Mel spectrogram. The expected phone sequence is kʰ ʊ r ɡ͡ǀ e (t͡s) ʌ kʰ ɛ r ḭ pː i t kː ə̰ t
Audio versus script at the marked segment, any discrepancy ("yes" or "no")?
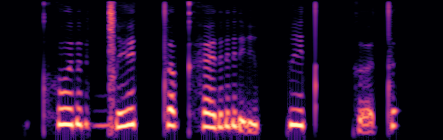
yes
